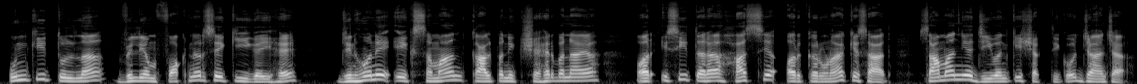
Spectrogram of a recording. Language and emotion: Hindi, neutral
